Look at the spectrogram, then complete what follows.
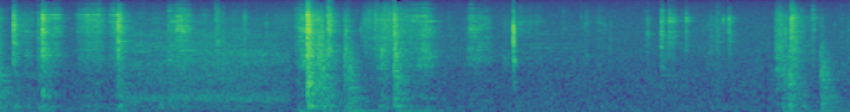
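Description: Light clicks and clinks of metal VEX robot parts, a screw and nylon spacers being handled and fitted by hand, with a denser cluster of clicks about a second and a half in and another near the end.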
